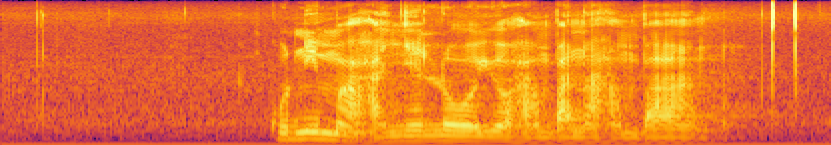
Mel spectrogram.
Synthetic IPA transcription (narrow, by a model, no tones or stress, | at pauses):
kʼunimaɦaɲɛlɔjɔɦambanaɦambaːna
